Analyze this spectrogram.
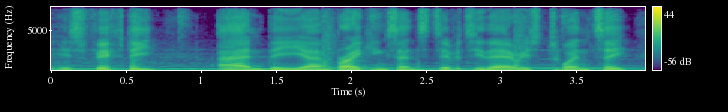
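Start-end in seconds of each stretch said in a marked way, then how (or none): none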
